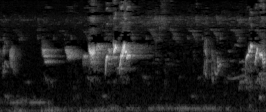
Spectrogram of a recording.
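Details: A red-whiskered bulbul gives 'rik' calls in response to a resident territorial bird. Short, clear, bubbling phrases come in two bursts separated by a quiet gap, over a soft low background hum.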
